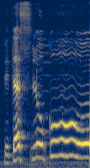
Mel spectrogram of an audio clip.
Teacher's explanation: کاف کو واو کے ساتھ ملا کر واو کو ایک الف کے مقدار کھینچیں گے، واو حروف مدہ ہے۔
